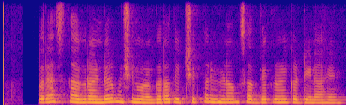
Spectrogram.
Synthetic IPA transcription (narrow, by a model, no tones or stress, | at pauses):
kəɾjat͡st̪aɡɾajɳɖəɾməɕiːnʋəɾɡəɾat̪it̪ːt͡ɕʰit̪̚pəɾiɳ̃amsad̪ʱjəkɾəɳekəʈiːñaɦe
